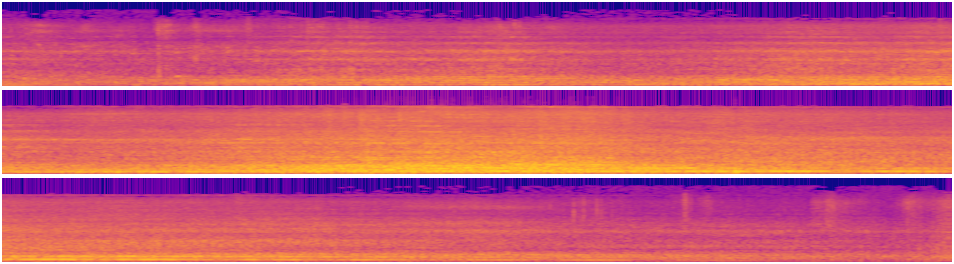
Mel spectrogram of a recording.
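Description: Diesel-hauled commuter train of bilevel coaches rolling past at close range, growing louder to a peak about halfway through as its locomotive end passes with a steady low engine drone, then fading as the train pulls away.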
